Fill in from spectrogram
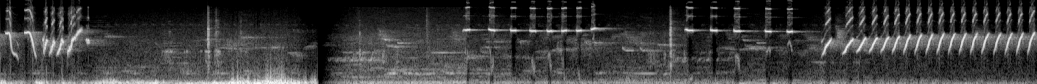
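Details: White-rumped shama giving a long-string training song meant to provoke other shamas: sharp high notes at the start, a stretch of low rumbling noise, scattered faint whistles, then a fast even trill of repeated rising notes at the end.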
